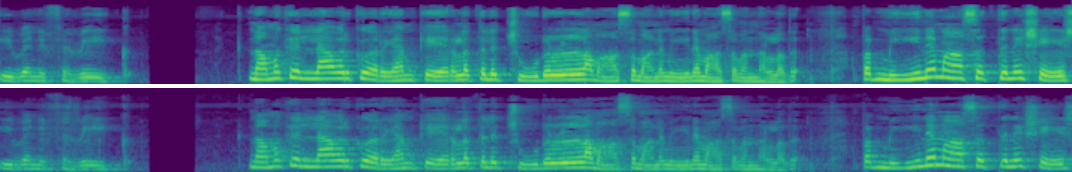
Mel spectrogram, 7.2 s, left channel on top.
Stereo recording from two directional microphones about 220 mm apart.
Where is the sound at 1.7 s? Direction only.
40° left (ahead or behind).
